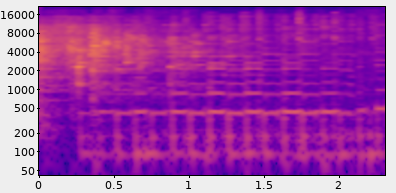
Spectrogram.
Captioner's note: crashing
